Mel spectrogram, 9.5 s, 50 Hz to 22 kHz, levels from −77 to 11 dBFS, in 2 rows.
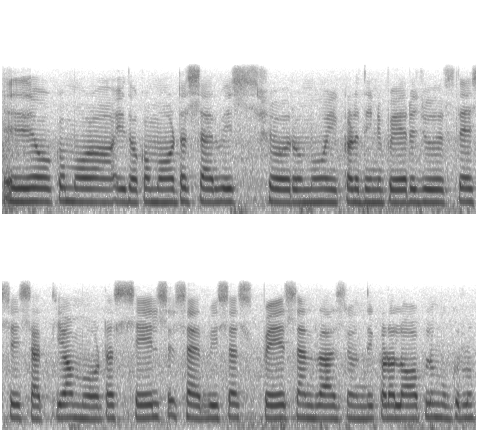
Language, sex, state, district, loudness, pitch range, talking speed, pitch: Telugu, female, Andhra Pradesh, Sri Satya Sai, -16 LUFS, 210-220 Hz, 160 wpm, 215 Hz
